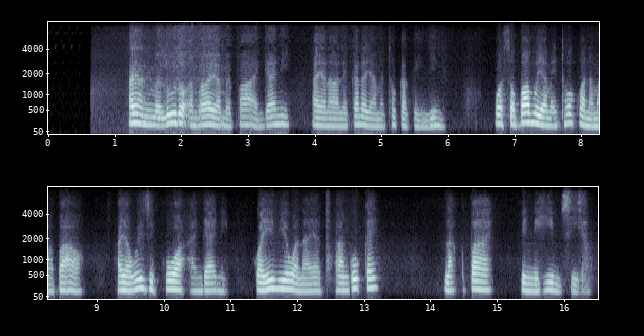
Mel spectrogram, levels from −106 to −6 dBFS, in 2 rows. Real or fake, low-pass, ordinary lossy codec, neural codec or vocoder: fake; 7.2 kHz; Opus, 32 kbps; codec, 16 kHz, 0.4 kbps, LongCat-Audio-Codec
